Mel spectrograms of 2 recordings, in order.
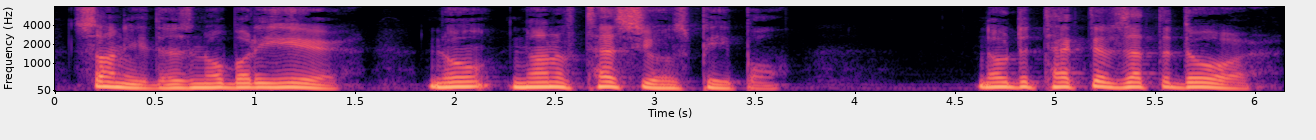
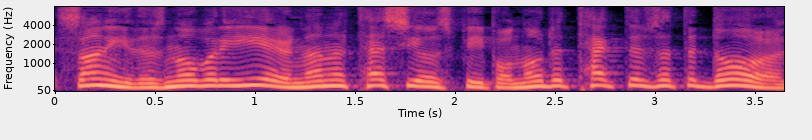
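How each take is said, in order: First: It sounds calmer and more measured, like Michael. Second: It sounds tough and Brooklyn-like, like Sonny.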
